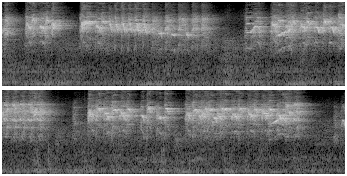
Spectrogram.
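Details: Lure sound of a sogon colony: blocks of intense, high-pitched chirping chatter lasting one to two seconds each, separated by short quiet gaps, with many birds calling together.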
